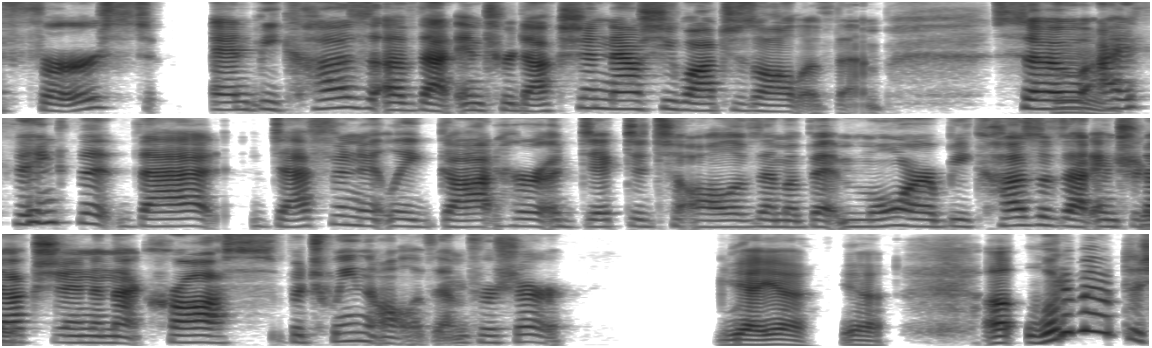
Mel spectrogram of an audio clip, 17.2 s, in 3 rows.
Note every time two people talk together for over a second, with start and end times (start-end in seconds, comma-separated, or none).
none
